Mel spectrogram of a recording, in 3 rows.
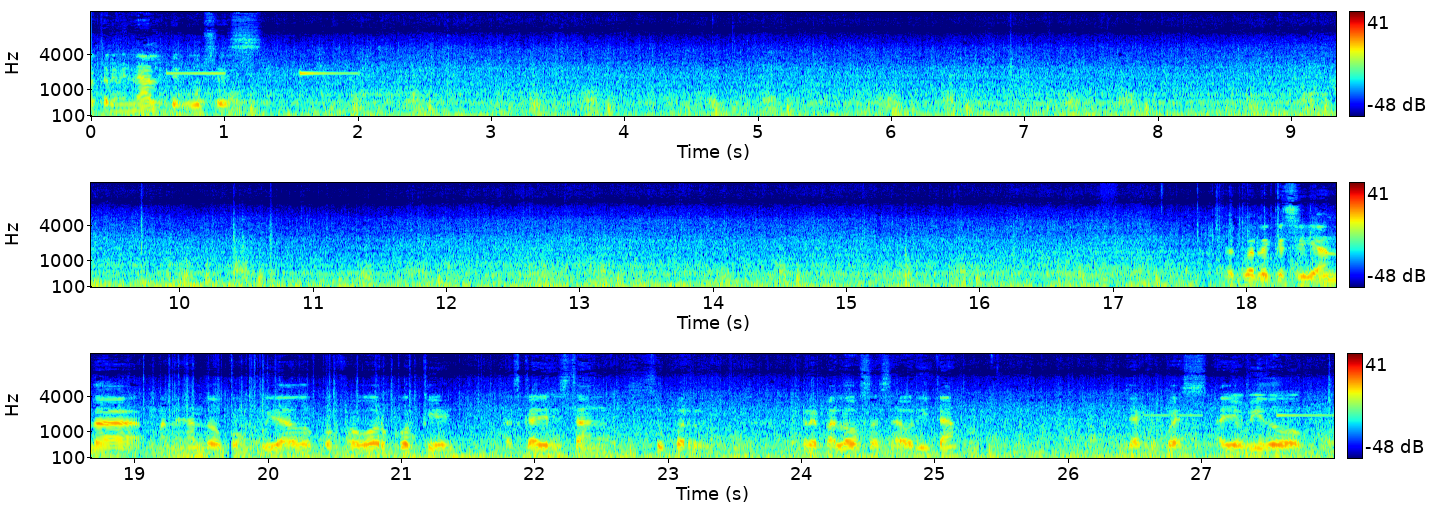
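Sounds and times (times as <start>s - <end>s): car driving on wet street: 0.0s - 28.0s
heavy rain on car roof: 0.0s - 28.0s.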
